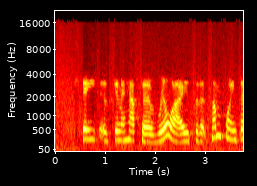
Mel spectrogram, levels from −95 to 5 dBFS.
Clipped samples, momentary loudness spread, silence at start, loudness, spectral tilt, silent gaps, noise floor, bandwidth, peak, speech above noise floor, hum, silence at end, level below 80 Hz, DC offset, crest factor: under 0.1%; 9 LU; 0 s; -18 LUFS; -4 dB/octave; none; -41 dBFS; 16.5 kHz; -2 dBFS; 23 dB; none; 0 s; -56 dBFS; under 0.1%; 16 dB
